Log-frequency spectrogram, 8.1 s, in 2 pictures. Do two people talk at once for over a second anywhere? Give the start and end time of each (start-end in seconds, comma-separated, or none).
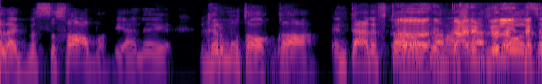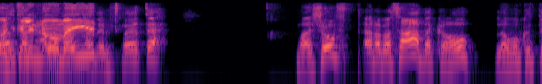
2.9-5.0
